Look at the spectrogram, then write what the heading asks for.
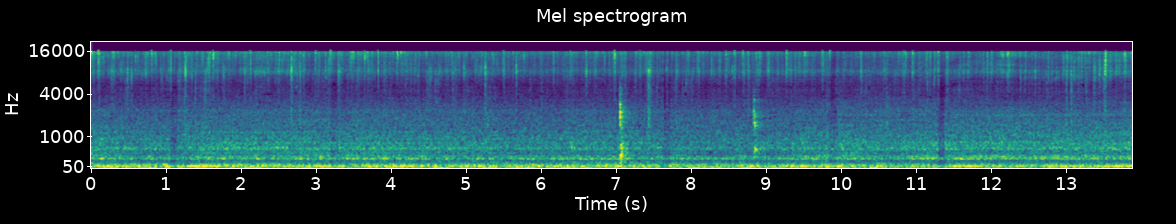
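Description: Uthappam batter with chopped vegetables frying in oil in a nonstick pan, a steady light sizzle, while a wooden spatula presses it down. A couple of light clicks about halfway through.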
